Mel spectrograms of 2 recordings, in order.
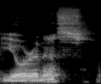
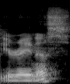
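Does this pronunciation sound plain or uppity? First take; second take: uppity; plain. First: The name is said in an uppity, posh-sounding way. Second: The name is said in a plain, unpretentious way. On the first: The speaker calls it wrong. "I don't sound too uppity like Uranus" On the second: The speaker calls it right. "I prefer to uh, to to pronounce it Uranus"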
